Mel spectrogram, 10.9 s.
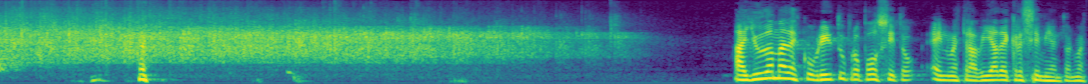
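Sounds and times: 
audience applause: 0.0s - 6.4s
speech: 0.9s - 1.6s, 7.4s - 10.8s.

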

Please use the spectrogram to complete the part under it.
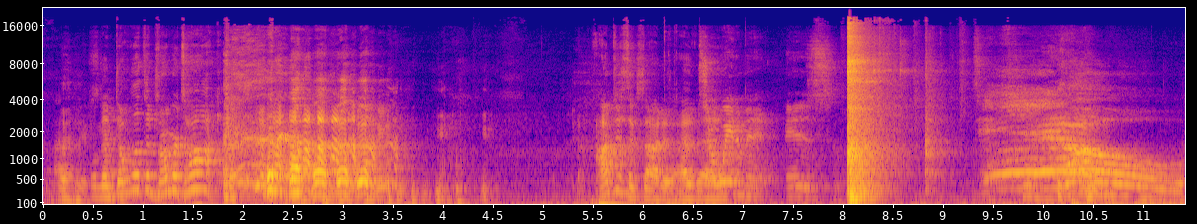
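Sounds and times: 
speech: 0.2s - 4.2s, 5.6s - 8.4s
laughter: 1.8s - 4.6s, 9.8s - 10.8s
glass breaking: 8.0s - 9.1s.

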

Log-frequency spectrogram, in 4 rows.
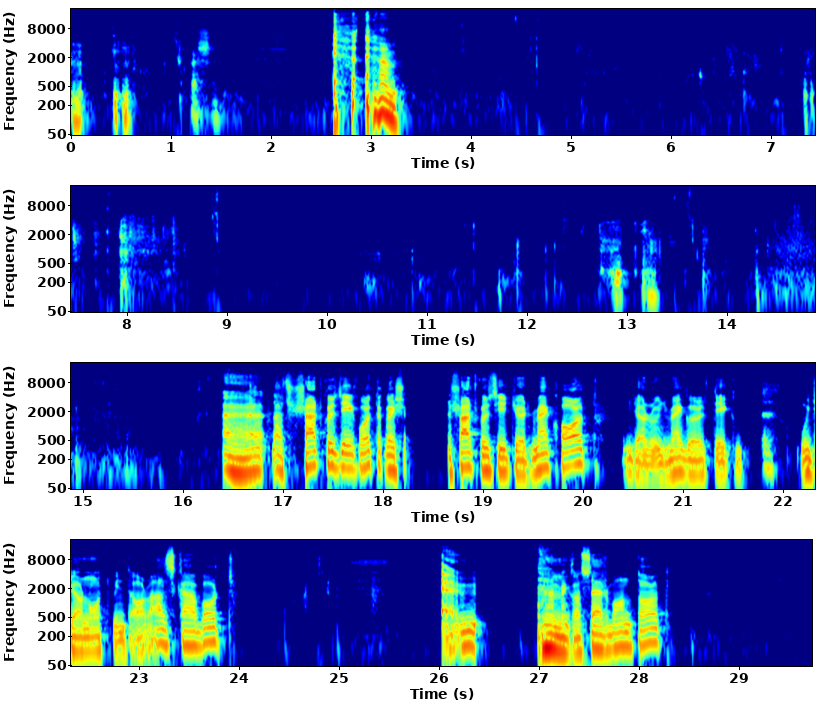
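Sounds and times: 
person drinking water: 0.0s - 1.2s, 6.1s - 9.2s, 10.1s - 14.4s, 24.4s - 25.6s
speech: 1.2s - 1.5s, 3.0s - 3.4s, 16.4s - 24.0s, 26.0s - 28.4s.

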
